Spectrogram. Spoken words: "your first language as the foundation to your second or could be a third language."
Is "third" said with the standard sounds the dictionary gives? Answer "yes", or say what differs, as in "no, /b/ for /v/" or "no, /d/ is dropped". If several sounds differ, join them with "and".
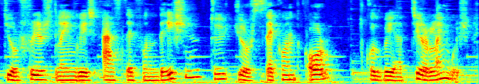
no, /t/ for /θ/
